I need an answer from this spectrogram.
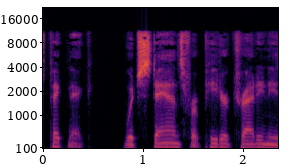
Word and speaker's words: PQNK: PQNK to be pronounced as picnic which stands for Peter Tratini Zamashadakiari and means the regenerative and sustainable pristine organic farming system.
